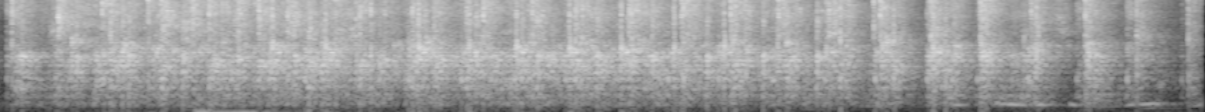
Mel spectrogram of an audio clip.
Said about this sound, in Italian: Un caldo applauso.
